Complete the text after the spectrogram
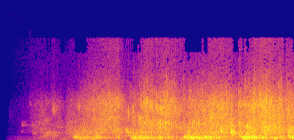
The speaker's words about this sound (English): The splashing. Oh my God, it's so good.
